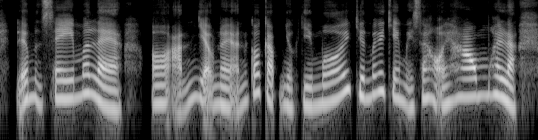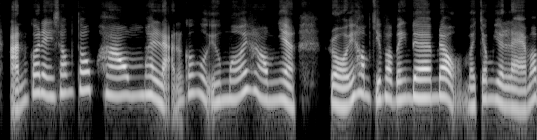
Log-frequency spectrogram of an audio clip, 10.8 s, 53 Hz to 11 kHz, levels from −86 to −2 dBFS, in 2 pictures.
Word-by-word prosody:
để 225 - +1
mình 255 -2 -5
xem 255 +5 -1
á 320 - +1
là, 210 - +3 0.3
ờ, 215 0 0
ảnh 225 +5 -3
dạo - - +1
này 205 -2 -1
ảnh 195 +3 -4
có 315 +6 0
cập - - 0
nhật 195 -2 -7
gì 200 -1 -3
mới 240 - 0
trên 285 -5 -1
mấy 300 - -4
cái 345 - 0
trang 270 -6 -4
mạng 190 - -6
xã 225 +7 -4
hội 265 -4 -1
hông? 275 +4 +3
Hay 295 -2 +2
là 220 -4 +4 0.3
ảnh 210 +7 +2
có 320 - +1
đang 300 -3 -1
sống 320 +2 -4
tốt 355 +1 +1
hông? 290 0 +2
Hay 290 -4 +2
là - - +3
ảnh - - -7
có 315 - -4
người 290 -5 -4
yêu 230 - -2
mới 260 +8 -1
hông 255 -8 -1
nha? 235 -5 +2 0.3
Rồi 205 +1 +3
hông 310 +1 0
chỉ 255 -2 -2
vào 265 0 +1
ban 250 +2 -2
đêm 265 -1 +5
đâu, 265 -3 +5
mà 195 -3 -4
trong 255 +3 -5
giờ 230 - +1
làm 185 -3 0
á 260 - 0
260 Hz, 290 wpm, -22 LUFS, 220-290 Hz, 0.3 s, đêm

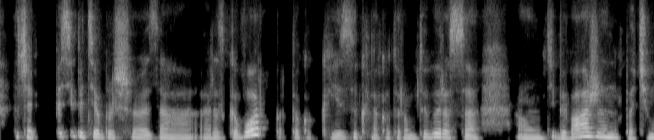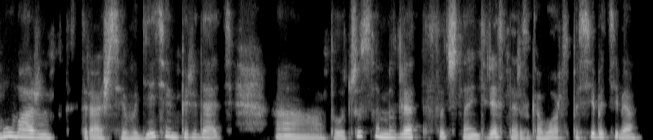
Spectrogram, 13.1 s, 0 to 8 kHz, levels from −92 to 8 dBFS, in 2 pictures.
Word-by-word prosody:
Слушай, 195 -5 0 0.2
спасибо 230 +1 -2
тебе 200 -4 +2
большое 170 - 0
за 155 - -2
разговор 200 - +4
про - - -14
то, - - -6
как - - -13
язык, 170 +2 -5
на - - -4
котором 155 -2 -5
ты 175 +3 -4
выросла, 185 -3 +2 0.4
а 165 - -3
он 150 -1 0
тебе 160 +2 -3
важен, 225 -2 +5
почему 170 +10 +2
важен, 200 -4 +4
как 175 - -9
ты - - -24
стараешься 165 - 0
его 150 0 -2
детям 205 - +1
передать, 190 -2 -3 0.4
а. 160 -2 0
Получился, 230 +10 -2
на 205 - +6
мой 195 - +4
взгляд, 195 +2 +4
достаточно 105 - -1
интересный 165 +3 0
разговор. 160 +2 -2
Спасибо 190 +3 -1
тебе. 90 - -2
175 Hz, 165 wpm, -24 LUFS, 160-205 Hz, 0.4 s, на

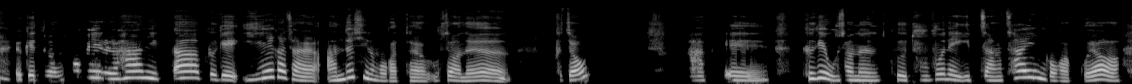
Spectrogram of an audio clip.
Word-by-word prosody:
이렇게 220 -2 0
좀 195 -1 -4
소비를 310 -5 0
하니까 300 0 +4
그게 215 -5 +1
이해가 305 +10 +2
잘 190 -9 +1
안되시는 250 - +1
것 175 - -3
같아요 160 0 -3
우선은. 175 -2 0 0.4
그죠? 210 - +1 1.1
아 190 0 -5 0.3
예. 95 0 -1 0.3
그게 270 +2 +3
우선은 190 -5 0
그 205 -2 -1
두 200 -1 -10
분의 230 -1 -1
입장 190 -1 -3
차이인 315 -1 +3
것 180 -7 -2
같고요. 175 +5 +2
210 Hz, 260 characters per minute, -23 LUFS, 180-280 Hz, 1.1 s, 하니까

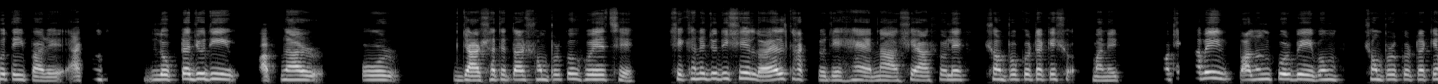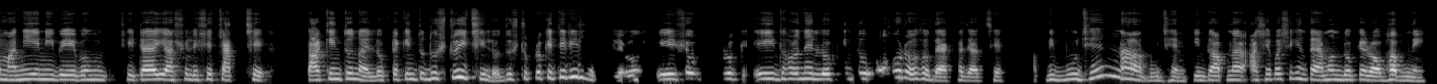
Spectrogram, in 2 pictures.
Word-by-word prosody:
হতেই 235 -2 +1
পারে, 175 -2 +1 0.3
এখন 235 -2 -10 0.6
লোকটা 225 +2 +4
যদি 255 0 +4 0.5
আপনার 215 -1 +4 0.6
ওর 210 0 +2 0.8
যার 195 0 +8
সাথে 225 0 +1
তার 215 -1 +6
সম্পর্ক 220 +1 -3 0.2
হয়েছে, 225 -3 +2 0.5
সেখানে 250 +2 0
যদি 265 0 +2
সে 280 - +3
লয়াল 200 +5 +7
থাকতো 225 -2 -5
যে, 195 - +1
হ্যাঁ 205 -2 +1
না 195 - 0 0.2
সে 220 - 0
আসলে 215 +3 -1 0.4
সম্পর্কটাকে 230 +1 +1
স - - -11 0.3
মানে 185 0 -3 0.5
সঠিকভাবেই 285 +3 +1 0.2
পালন 230 +2 +1
করবে 240 -1 +6
এবং 220 +2 0 0.4
সম্পর্কটাকে 225 0 -1
মানিয়ে 225 +4 +1
নিবে 225 -1 0
এবং 215 +2 -2 0.3
সেটাই 225 +1 +5
আসলে 215 +1 -5
সে 245 - 0
চাচ্ছে, 200 +3 -2 0.5
তা 205 - +3
কিন্তু 250 0 +1
নয় 180 - +2
লোকটা 205 +3 -3
কিন্তু 250 0 -2
দুষ্টুই 310 +5 +4
ছিল, 240 -3 -2 0.2
দুষ্টু 240 +2 -5
প্রকৃতিরই 315 +5 +2
লোক 210 - -7
ছিল - - -21
এবং 215 +2 -2 0.3
এসব 245 +2 +2 0.3
প্রকৃ 260 -1 -4 0.2
এই 265 - +2
ধরনের 260 0 0
লোক 245 0 +5
কিন্তু 255 +1 -7 0.2
অহরহ 315 -8 0 0.2
দেখা 170 +3 0
যাচ্ছে। 170 +2 -2 0.4
আপনি 220 - -7
বুঝেন 250 - -1 0.2
না 265 - +3 0.2
বুঝেন, 180 -1 -7
কিন্তু 195 +1 -4
আপনার 210 +1 -3
আশেপাশে 245 +4 -4
কিন্তু 240 -3 -2
এমন 225 +1 0
লোকের 220 0 0
অভাব 215 +5 +4
নেই। 160 -1 -5
225 Hz, 145 wpm, -20 LUFS, 210-245 Hz, 0.8 s, যার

